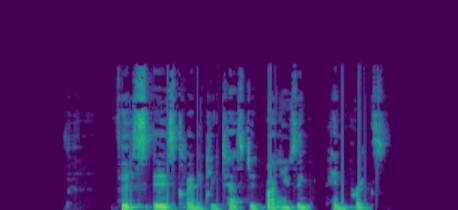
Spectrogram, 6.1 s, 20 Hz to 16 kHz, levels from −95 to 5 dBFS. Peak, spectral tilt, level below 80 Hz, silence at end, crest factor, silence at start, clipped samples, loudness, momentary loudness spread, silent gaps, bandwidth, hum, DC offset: -8 dBFS; -5 dB/octave; -56 dBFS; 1 s; 20 dB; 1.6 s; under 0.1%; -26 LUFS; 11 LU; 4.26-4.30 s; 11.5 kHz; none; under 0.1%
